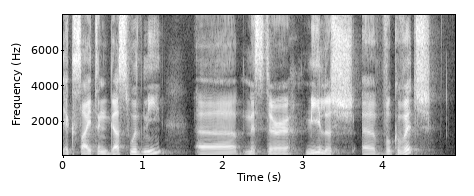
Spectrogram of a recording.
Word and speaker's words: Milos Vukovic: Milos Vukovic? Yes, you pronounce it very well. Milos Vukovic. Perfect. Like in Serbia.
